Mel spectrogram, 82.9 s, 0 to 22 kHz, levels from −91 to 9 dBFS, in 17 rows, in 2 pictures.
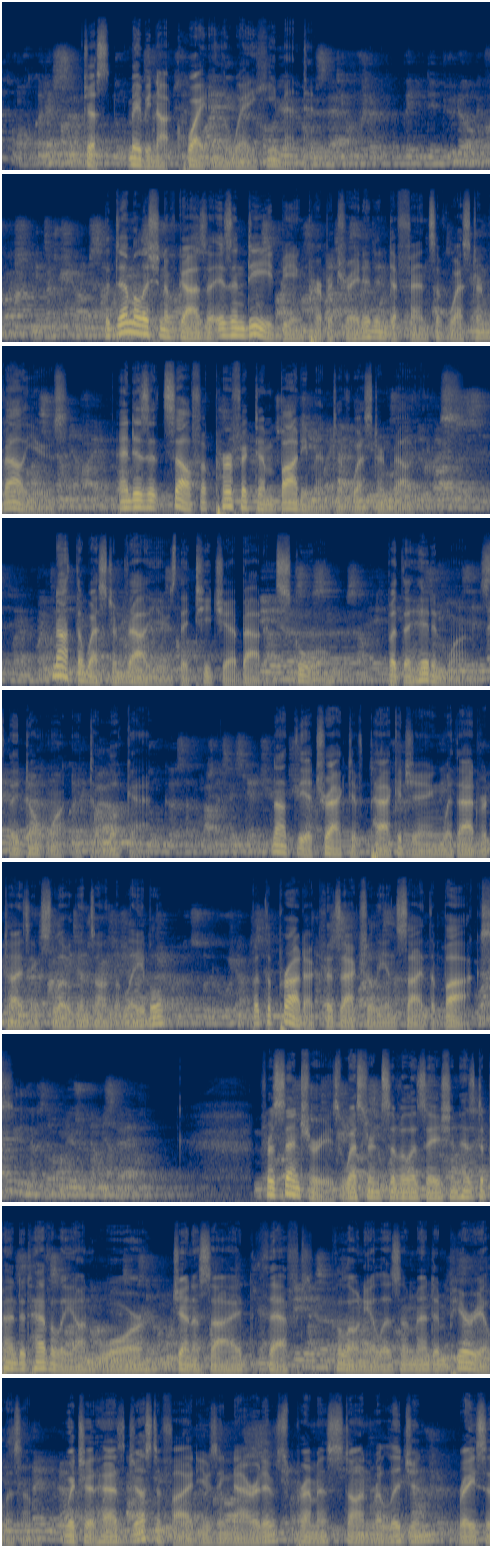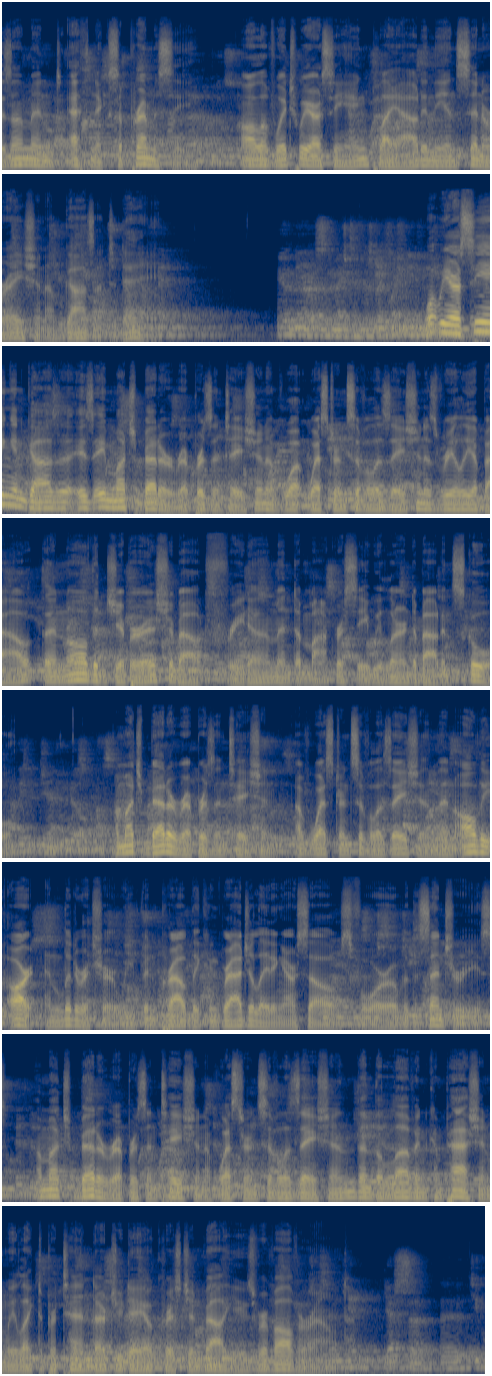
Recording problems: background chatter; loud; throughout; 2 voices, 8 dB below the speech

